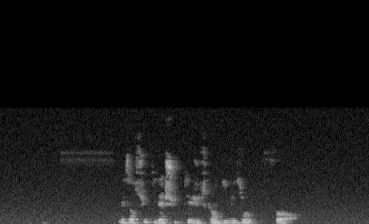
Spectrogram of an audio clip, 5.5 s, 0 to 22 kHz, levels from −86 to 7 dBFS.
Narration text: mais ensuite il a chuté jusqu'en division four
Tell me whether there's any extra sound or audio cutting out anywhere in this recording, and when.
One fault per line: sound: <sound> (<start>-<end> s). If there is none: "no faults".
no faults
